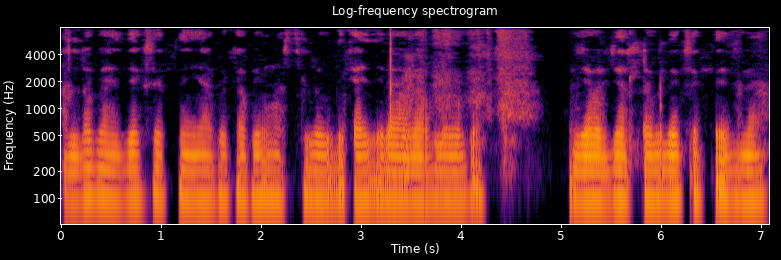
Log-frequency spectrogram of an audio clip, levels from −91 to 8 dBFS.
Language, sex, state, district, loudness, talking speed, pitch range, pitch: Hindi, male, Bihar, Araria, -20 LUFS, 180 wpm, 100-105 Hz, 100 Hz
